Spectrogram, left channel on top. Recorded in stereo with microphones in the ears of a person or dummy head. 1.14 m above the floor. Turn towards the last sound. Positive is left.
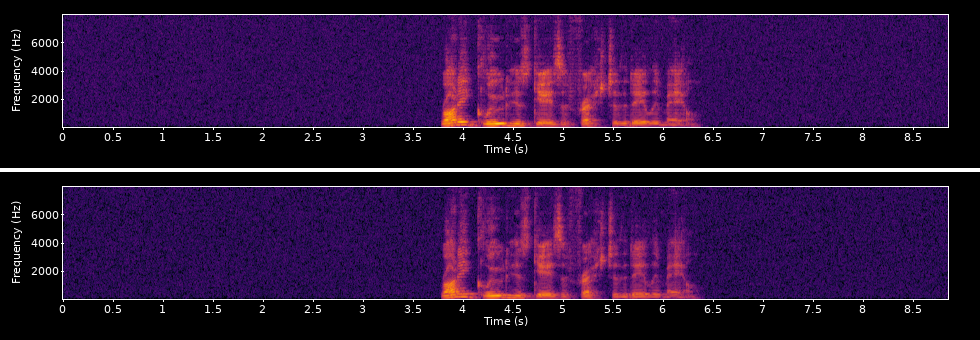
turn(degrees=5)  # may be behind; listen again after turning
